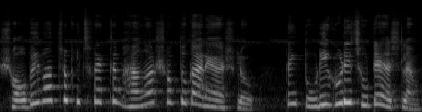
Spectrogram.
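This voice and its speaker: An actress playing a caring, anxious young wife in an audio drama, questioning and affectionate. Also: female voice, high-pitched, very animated, a little fast. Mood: worried. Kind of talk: Bengali audio drama acting.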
